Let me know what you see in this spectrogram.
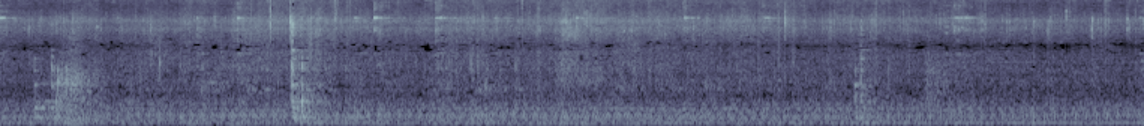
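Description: Roasted peanuts, onions and curry leaves sizzling in mustard oil in a kadai, stirred with a wooden spatula that scrapes the pan a few times.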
